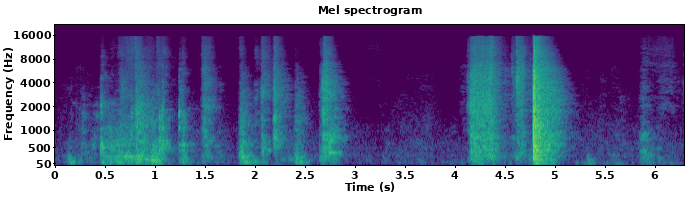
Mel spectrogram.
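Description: Rustling and light knocks as craft pieces are handled on a wooden tabletop, with one sharp knock about five seconds in, the loudest sound.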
